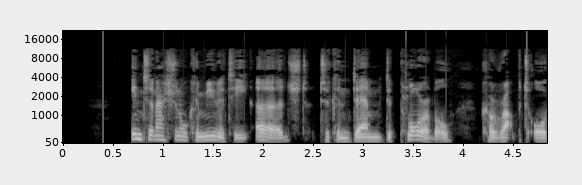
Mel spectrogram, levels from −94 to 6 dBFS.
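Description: Word clock ticks run through this speech clip from 0.19 s to 4.83 s, sharp clicks of uneven strength about five times a second, roughly twenty in all. A receiver free-running against its source clock, off by something like 100 ppm, slips a single sample each time the two clocks drift past each other. MP3 compression colours the whole clip, with nothing above 11.3 kHz and a plainly audible watery, swirling quality. That is likely from a low-bitrate encode, around 48 kbps, where the encoder dropped the treble and let weak frequency lines flicker on and off between frames.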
